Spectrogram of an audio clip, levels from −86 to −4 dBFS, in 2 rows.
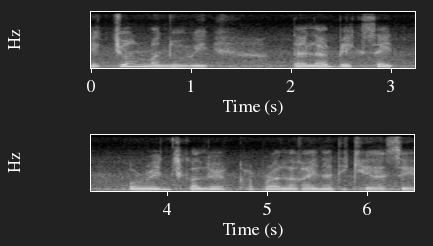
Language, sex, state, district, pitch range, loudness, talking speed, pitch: Nagamese, female, Mizoram, Aizawl, 195-215 Hz, -17 LUFS, 110 wpm, 205 Hz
